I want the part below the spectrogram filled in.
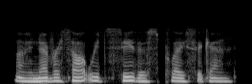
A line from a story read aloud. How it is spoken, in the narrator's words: Dorian murmured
